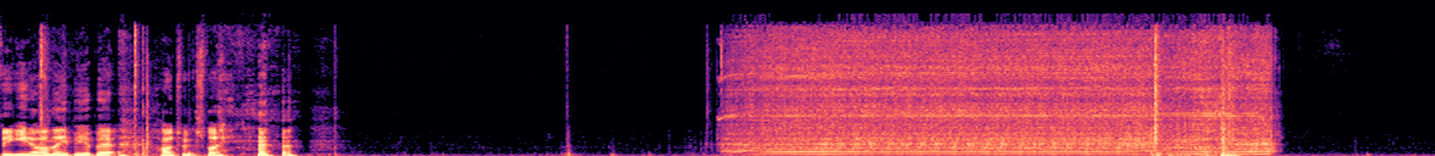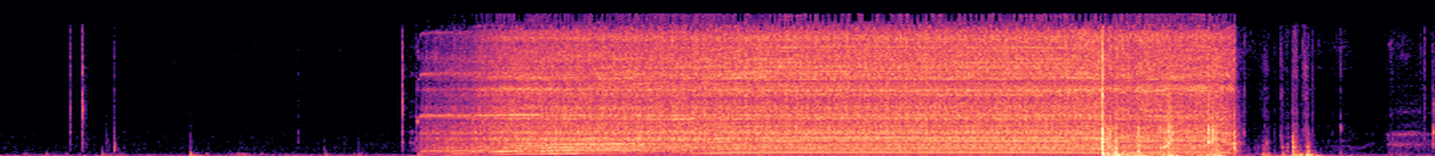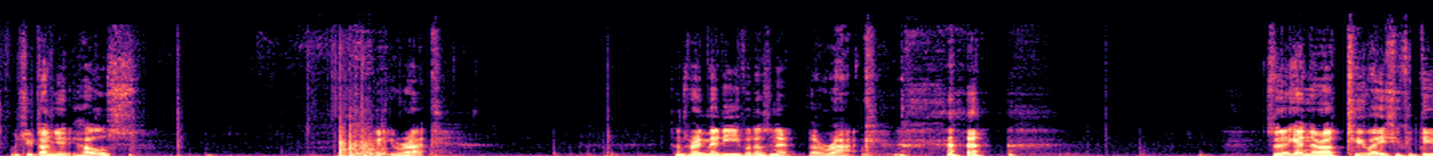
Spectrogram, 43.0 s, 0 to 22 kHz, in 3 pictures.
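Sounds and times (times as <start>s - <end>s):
electric drill whining: 7.0s - 12.9s, 18.4s - 26.8s.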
